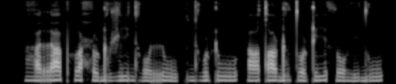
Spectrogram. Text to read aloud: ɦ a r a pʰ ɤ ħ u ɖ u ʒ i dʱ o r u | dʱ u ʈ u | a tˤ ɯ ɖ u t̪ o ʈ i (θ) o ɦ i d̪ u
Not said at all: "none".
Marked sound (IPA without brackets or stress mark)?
θ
